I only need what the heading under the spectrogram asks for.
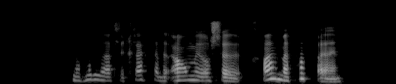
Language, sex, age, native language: Icelandic, female, 50-59, Icelandic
